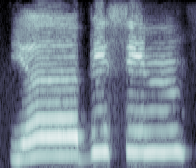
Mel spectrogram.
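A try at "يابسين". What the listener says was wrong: Just stretch that nasal sound out for a bit longer at the end.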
